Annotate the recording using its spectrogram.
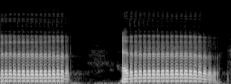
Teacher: kalau huruf R itu ya dia getarannya banyak biasanya R r sedangkan huruf ro getarannya enggak banyak.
